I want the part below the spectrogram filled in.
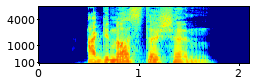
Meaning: inflection of agnostisch: 1. strong genitive masculine/neuter singular 2. weak/mixed genitive/dative all-gender singular 3. strong/weak/mixed accusative masculine singular 4. strong dative plural
- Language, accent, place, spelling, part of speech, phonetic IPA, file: German, Germany, Berlin, agnostischen, adjective, [aˈɡnɔstɪʃn̩], De-agnostischen.ogg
